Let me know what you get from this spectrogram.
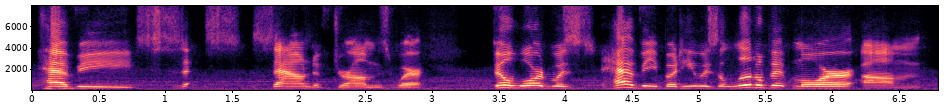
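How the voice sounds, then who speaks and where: Bright, clear-voiced man chatting casually. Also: high voice, unhurried, rough recording. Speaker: guest, rock drummer and drum teacher. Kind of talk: casual interview chat.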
